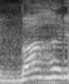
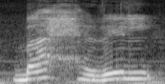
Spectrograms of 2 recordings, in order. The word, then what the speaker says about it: البحر: اچھا جی، ہا کے تلفظ کا دھیان رکھنا ہے. والبحر نہیں پڑھنا آپ نے، بحر نہیں ہے یہ، بحر. یہ ہا اور یہ عین دونوں ایک ہی جگہ سے نکلتے ہیں، صرف ان کا ساؤنڈ چینج ہے.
